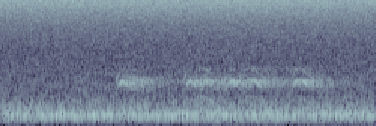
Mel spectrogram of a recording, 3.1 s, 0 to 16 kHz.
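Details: Crows visiting the stream area near the Decorah North eagle nest, 28 November 2021, live camera: a string of drawn-out, raspy caws run closely together, with a steady low rushing background.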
